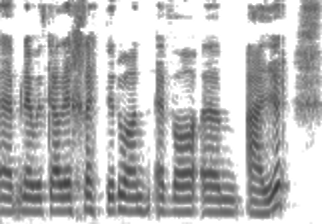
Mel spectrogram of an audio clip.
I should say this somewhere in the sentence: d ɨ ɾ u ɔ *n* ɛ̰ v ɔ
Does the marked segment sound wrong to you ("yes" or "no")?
no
